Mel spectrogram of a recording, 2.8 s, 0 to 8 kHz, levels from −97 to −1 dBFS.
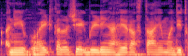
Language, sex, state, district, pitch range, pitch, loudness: Marathi, male, Maharashtra, Aurangabad, 110-115 Hz, 115 Hz, -14 LUFS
